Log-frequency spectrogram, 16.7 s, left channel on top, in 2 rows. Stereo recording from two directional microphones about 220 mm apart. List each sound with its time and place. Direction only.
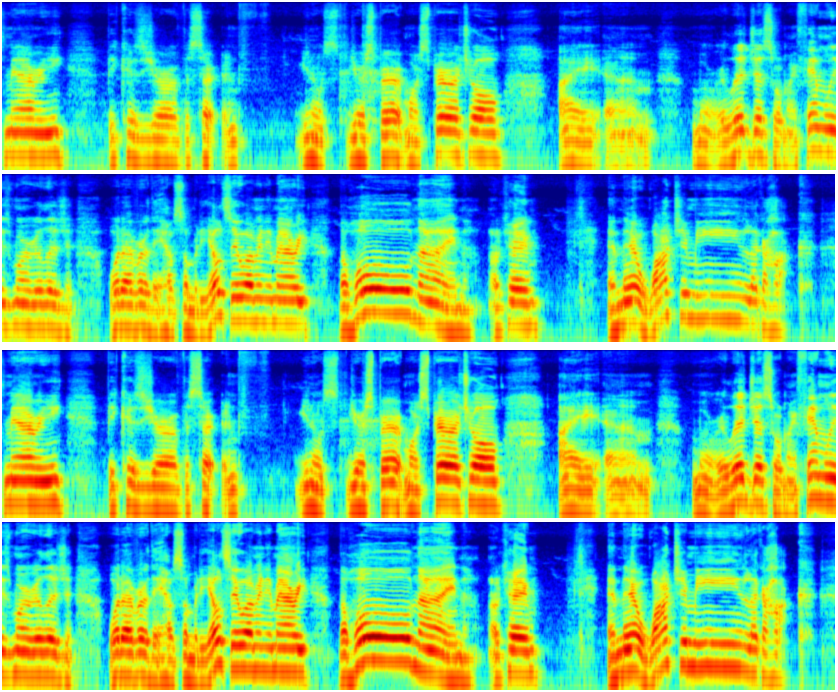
0.0 s speech: 45° right (ahead or behind)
